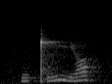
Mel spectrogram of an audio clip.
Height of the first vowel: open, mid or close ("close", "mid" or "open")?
close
